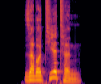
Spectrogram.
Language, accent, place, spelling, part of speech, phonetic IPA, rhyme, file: German, Germany, Berlin, sabotierten, adjective / verb, [zaboˈtiːɐ̯tn̩], -iːɐ̯tn̩, De-sabotierten.ogg
- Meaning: inflection of sabotieren: 1. first/third-person plural preterite 2. first/third-person plural subjunctive II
